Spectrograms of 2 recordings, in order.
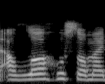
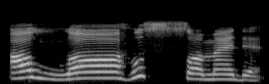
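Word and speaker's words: اللَّهُ الصَّمَدُ: kedua Allah Khair Uzbek biasanya allahussomad ada ya tasjid nya kurang di apa namanya kurang ditekan begitu ya jadi kedengaran allahussomad tetapi harusnya Allahhu skom ada allahussomad seperti itu ya ya yang yang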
